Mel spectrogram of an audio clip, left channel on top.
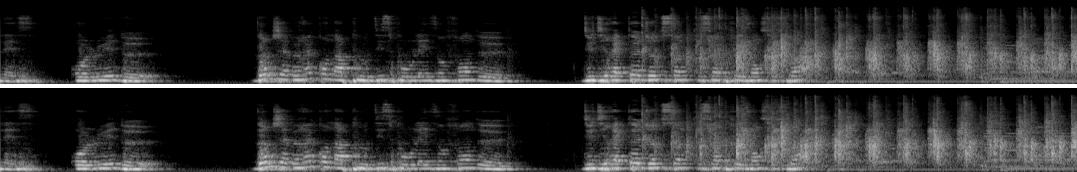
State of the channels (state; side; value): normal; both; correlation 0.64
